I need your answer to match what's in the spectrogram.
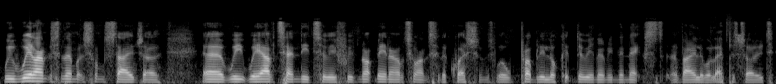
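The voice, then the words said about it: Droning Brummie accent. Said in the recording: “my droning Brummy accent”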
